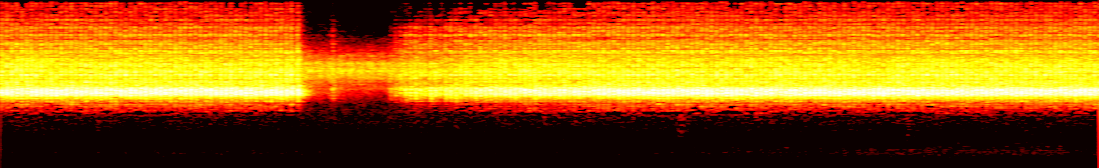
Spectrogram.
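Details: A high, sizzling grasshopper trill beating about four times per second, cut by a near-silent dip for about a second early on before resuming steadily; no music or voices.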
